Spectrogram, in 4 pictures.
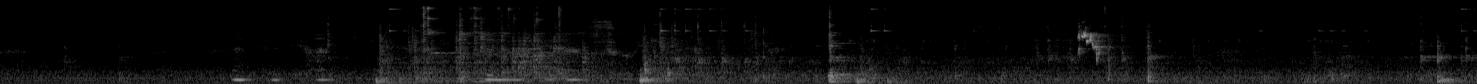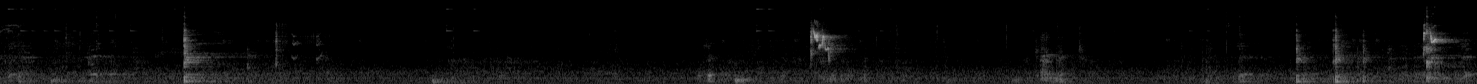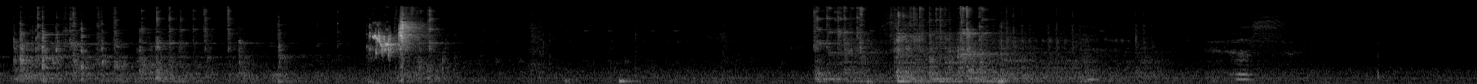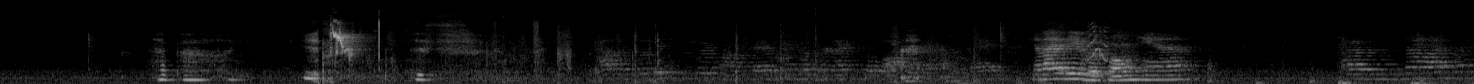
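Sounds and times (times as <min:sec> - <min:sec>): knocks and rattles from cage: 0:03.6 - 0:45.1, 0:46.8 - 0:59.0
bird chirping: 0:10.8 - 0:11.2, 0:22.8 - 0:23.3, 0:29.0 - 0:29.4, 0:33.2 - 0:33.9, 0:47.5 - 0:48.1.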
